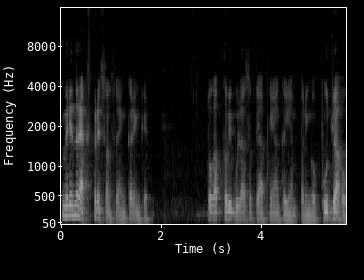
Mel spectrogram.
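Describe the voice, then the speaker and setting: A man is speaking. His pitch is fairly low. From India, Gujarat (Ahmedabad). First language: Gujarati (speaking Hindi). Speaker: journalist and astrologer. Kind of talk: casual vlog monologue. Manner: unscripted, rambling.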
